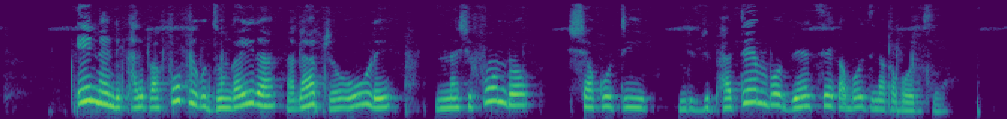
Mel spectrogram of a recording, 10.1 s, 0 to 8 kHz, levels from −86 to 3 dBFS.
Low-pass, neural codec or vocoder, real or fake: 7.2 kHz; none; real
